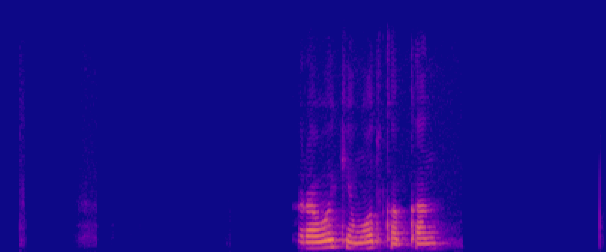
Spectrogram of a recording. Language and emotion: Russian, neutral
